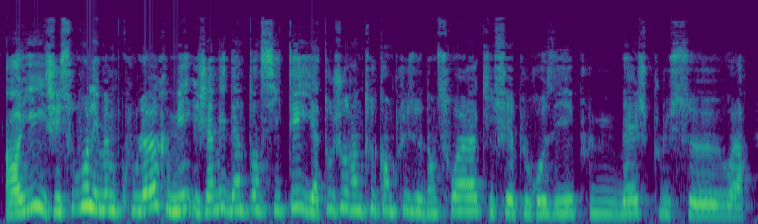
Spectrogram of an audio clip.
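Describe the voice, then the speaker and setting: A woman's voice: a little high, moderate pace, few pauses, a little mellow. A woman beauty vlogger chatting casually while showing her makeup, rambling with frequent restarts and fillers.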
